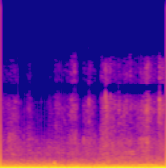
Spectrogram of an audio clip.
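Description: Steady low hum of a store's background room tone, with no distinct event.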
